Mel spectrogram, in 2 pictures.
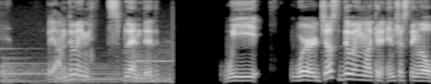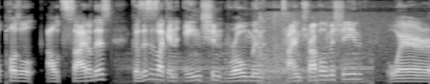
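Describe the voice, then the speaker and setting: With music in the background, a man with an American accent talks fairly slowly at a medium pitch with ordinary pitch variation. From UK, Polish family. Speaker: VTuber streamer. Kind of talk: casual live game stream chat. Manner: hesitant, many fillers.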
